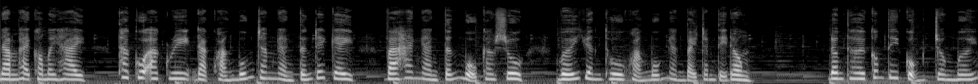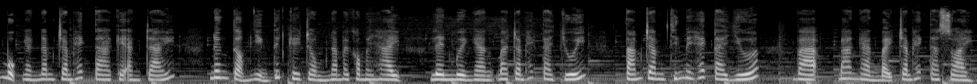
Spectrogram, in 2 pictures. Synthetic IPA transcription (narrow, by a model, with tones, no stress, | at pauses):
na˧mhaː˧jxə˧wŋ͡mmːa˧jɦaː˧j | t̪ʰaː˧ko˧ʔaː˧kɾi˧ɗa˨˩t̚xwaː˧˩ŋɓo˨˦nt͡ɕa˧mŋaː˨˩nt̪ə˨˦ŋt͡ɕaː˨˦jkə˧j | vaː˨˩ɦaː˧jŋaː˨˩nt̪ə˨˦ŋmṵ˧˩kaː˧wsu˧ | vəː˨˦jzwa˧jŋ̟t̪ʰu˧xwaː˧˩ŋɓo˨˦nŋaː˨˩nɓa˧˩jt͡ɕa˧mt̪ḭ˧˩ɗə˨˩wŋ͡m | ɗə˨˩wŋ͡mt̪ʰəː˨˩jkə˧wŋ͡mt̪i˧kʊ̰˧˥ŋ͡mt͡ɕə˨˩wŋ͡mməː˨˦jmo˨˩t̚ŋaː˨˩nːa˧mt͡ɕa˧mɦɛ˦˥k̚t̪aː˧ke˧ʔa˧nt͡ɕaː˨˦j | nə˧nt̪ə˧˩wŋ͡mzḭ˧˥ənt̪i˦˥k̟̚kə˧jt͡ɕə˨˩wŋ͡mna˧mhaː˧jxə˧ŋ͡mmaː˧jɦaː˧j | le˧nmɨ˨˩əjŋaː˨˩nɓaː˧t͡ɕa˧mhɛ˦˥k̚t̪aː˧t͡ɕu˨˦əjt̪aː˨˦mt͡ɕa˧mt͡ɕi˨˦nmɨ˧əjɦɛ˦˥k̚t̪aː˧zɨ˨˦ə | vaː˨˩ɓaː˧ŋaː˨˩nɓa˧˩jt͡ɕa˧mhɦɛ˦˥k̚t̪aː˧swaː˧j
